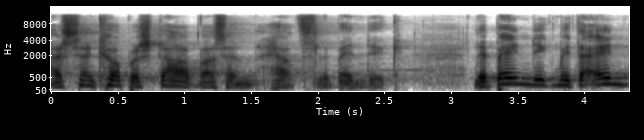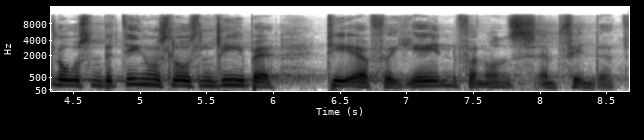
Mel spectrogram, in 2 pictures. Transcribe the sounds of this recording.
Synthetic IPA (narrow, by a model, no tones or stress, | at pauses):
ʔalsz̥aɪnkʰœɐpɐʃtaɐpvaːɐzaɪnhɛ̰ɐt͡slḛbɛ̰ndɪ̰ç | lebɛndɪçmɪt̚d̥eːɐʔɛntloːzn̩bədɪŋʊŋsloːzn̩liːbəd̥iːeːɐfyːɐjeːdn̩fɔnʊ̰nsɛ̰mfɪndə̰t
